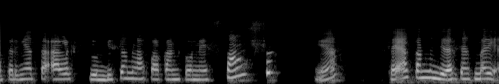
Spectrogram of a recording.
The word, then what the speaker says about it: connaissance: akan menjelaskan kembali, Alex, lihat coba di suku kata terakhir itu ada, ya, se. Ya, suku kata terakhir ada beberapa suku kata dalam itu, ada con, nes, sang, se. Ada 5. Ya, ada 5. Ya. Berarti suku kata terakhirnya bukan ong, tapi se. Maka se-nya harus tetap dibunyikan.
